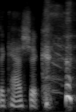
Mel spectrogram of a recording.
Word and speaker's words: Akashic: And all the practices that you do, EFT tapping, the Reiki energy healing, the Akashic records or Akashic records. I pronounce it Akashic.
